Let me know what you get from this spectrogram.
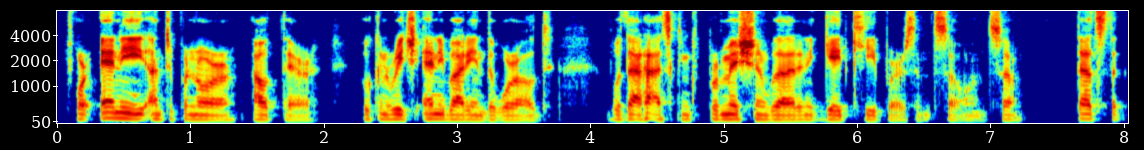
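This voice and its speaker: A man's voice: medium pitch, a bit bright. A middle-aged man from Chile with a mid-range voice, talking through his story. He speaks loosely and conversationally, often adding "sort of" and tagging "right?" onto his points. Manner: frequent "sort of" and "right?" tags, brief restarts. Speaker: podcast guest, performance coach.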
